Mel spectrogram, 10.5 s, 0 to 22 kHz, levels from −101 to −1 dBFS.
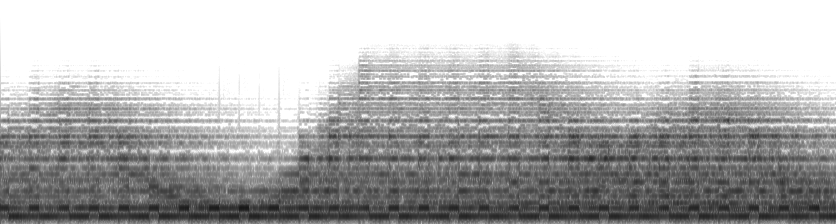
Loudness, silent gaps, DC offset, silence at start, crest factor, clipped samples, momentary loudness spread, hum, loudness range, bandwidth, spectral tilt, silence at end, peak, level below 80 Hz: -19 LUFS; none; under 0.1%; 0 s; 12 dB; under 0.1%; 2 LU; none; 1 LU; 5 kHz; -10 dB/octave; 0 s; -6 dBFS; -48 dBFS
